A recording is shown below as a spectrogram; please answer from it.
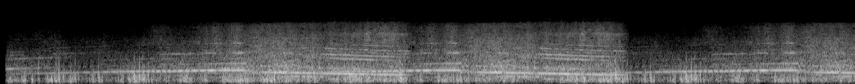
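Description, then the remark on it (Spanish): A Mercedes Formula 1 engine, recorded in Bahrain ahead of the 2021 season, screams at high revs, its whining pitch climbing steadily and then dropping sharply with each of several quick gear shifts, loud and continuous with no talking. “Bueno, pues es Mercedes. Eh, sonido allí directamente traído de Bahrein.”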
